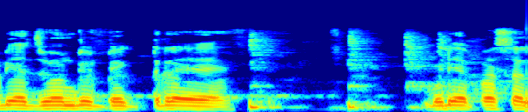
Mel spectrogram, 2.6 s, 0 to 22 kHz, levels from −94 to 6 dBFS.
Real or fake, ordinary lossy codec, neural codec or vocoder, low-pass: real; none; none; none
